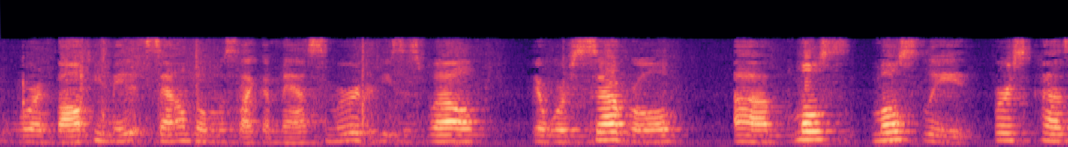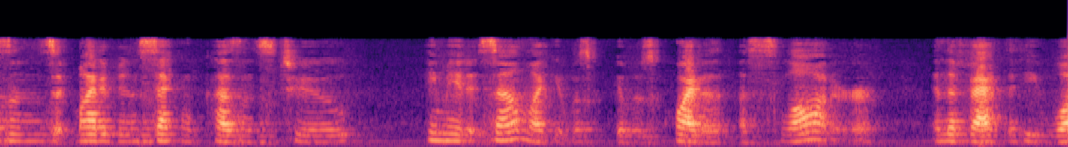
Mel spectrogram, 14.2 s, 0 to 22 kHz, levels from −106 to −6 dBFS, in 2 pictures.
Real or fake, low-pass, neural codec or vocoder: real; 7.2 kHz; none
